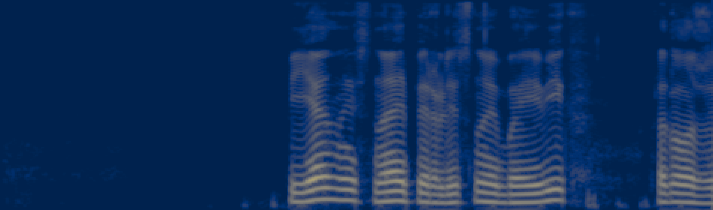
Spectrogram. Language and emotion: Russian, neutral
